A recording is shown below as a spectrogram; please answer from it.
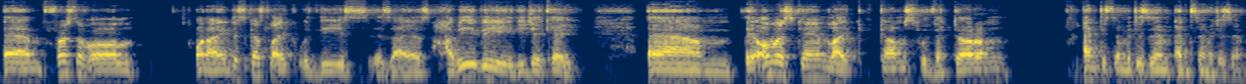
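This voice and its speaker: A man's voice: fairly low pitch, lively intonation, takes it slowly, bright, forceful tone, low-quality recording. A man speaking English as a non-native language, calling in to a live stream and talking earnestly and carefully. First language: not English. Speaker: caller. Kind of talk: live stream call-in talk.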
